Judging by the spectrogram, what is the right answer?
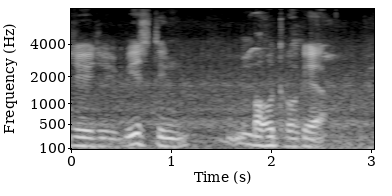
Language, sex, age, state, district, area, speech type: Urdu, male, 18-30, Bihar, Madhubani, rural, spontaneous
